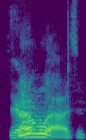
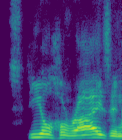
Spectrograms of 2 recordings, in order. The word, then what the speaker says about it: Steelrizon: But these guys right here are Steel Ryzen. Correct. Cool. That's how you say it. Steel Ryzen. Every time I would see the name, I would keep thinking Steel Horizon, which I thought I was kind of like emerged there.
